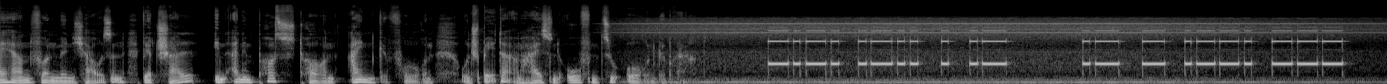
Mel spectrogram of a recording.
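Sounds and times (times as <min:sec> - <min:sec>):
speech: 0:00.0 - 0:07.0
telegraph Morse code beeps: 0:07.7 - 0:10.2, 0:10.8 - 0:13.5.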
